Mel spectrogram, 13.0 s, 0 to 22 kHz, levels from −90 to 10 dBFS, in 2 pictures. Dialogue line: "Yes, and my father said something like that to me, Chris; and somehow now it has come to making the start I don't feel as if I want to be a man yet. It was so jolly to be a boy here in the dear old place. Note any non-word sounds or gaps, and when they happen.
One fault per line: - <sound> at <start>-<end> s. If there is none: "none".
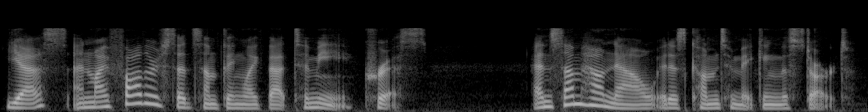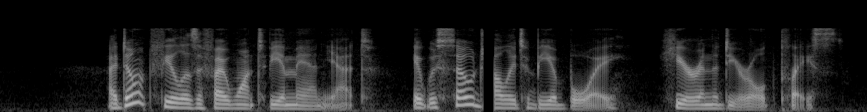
- dropout at 10.1-10.2 s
